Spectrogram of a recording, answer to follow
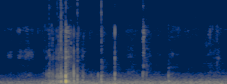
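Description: Fabric being handled, a soft crinkling rustle with a few small clicks and one sharper click about two-thirds of a second in.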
